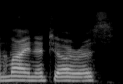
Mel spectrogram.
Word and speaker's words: Minotaur: residents of Athens send their sacrifice to the Minotaurus.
